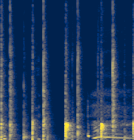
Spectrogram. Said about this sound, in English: I'm going to go to Willamette University. Congratulations. Thank you. Clap it up.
